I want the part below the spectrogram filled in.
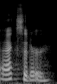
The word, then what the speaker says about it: Exeter: She lived in Exeter. – Okay. – I don't know if I said that right. Tiff, did I say that right? Exeter. Let us know. – I think, yeah, Exeter.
